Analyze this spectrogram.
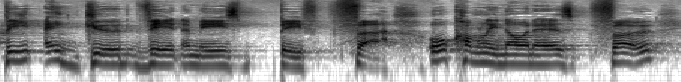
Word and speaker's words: pho: Now, you can't beat a good Vietnamese beef pho, or commonly known as pho, and I've even heard it pronounced as po, but it is a popular Vietnamese rice noodle soup, which you can find pretty much anywhere.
